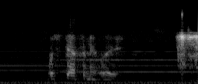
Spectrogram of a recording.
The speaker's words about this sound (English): Ooh, money. Cha-ching! Nothing but the money.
